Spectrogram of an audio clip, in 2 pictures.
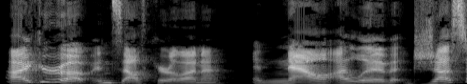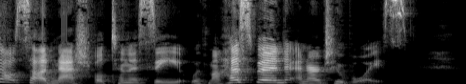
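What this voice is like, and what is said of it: Strong Southern American accent. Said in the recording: “you might detect just a tiny bit of a Southern accent. That's probably a huge understatement.”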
